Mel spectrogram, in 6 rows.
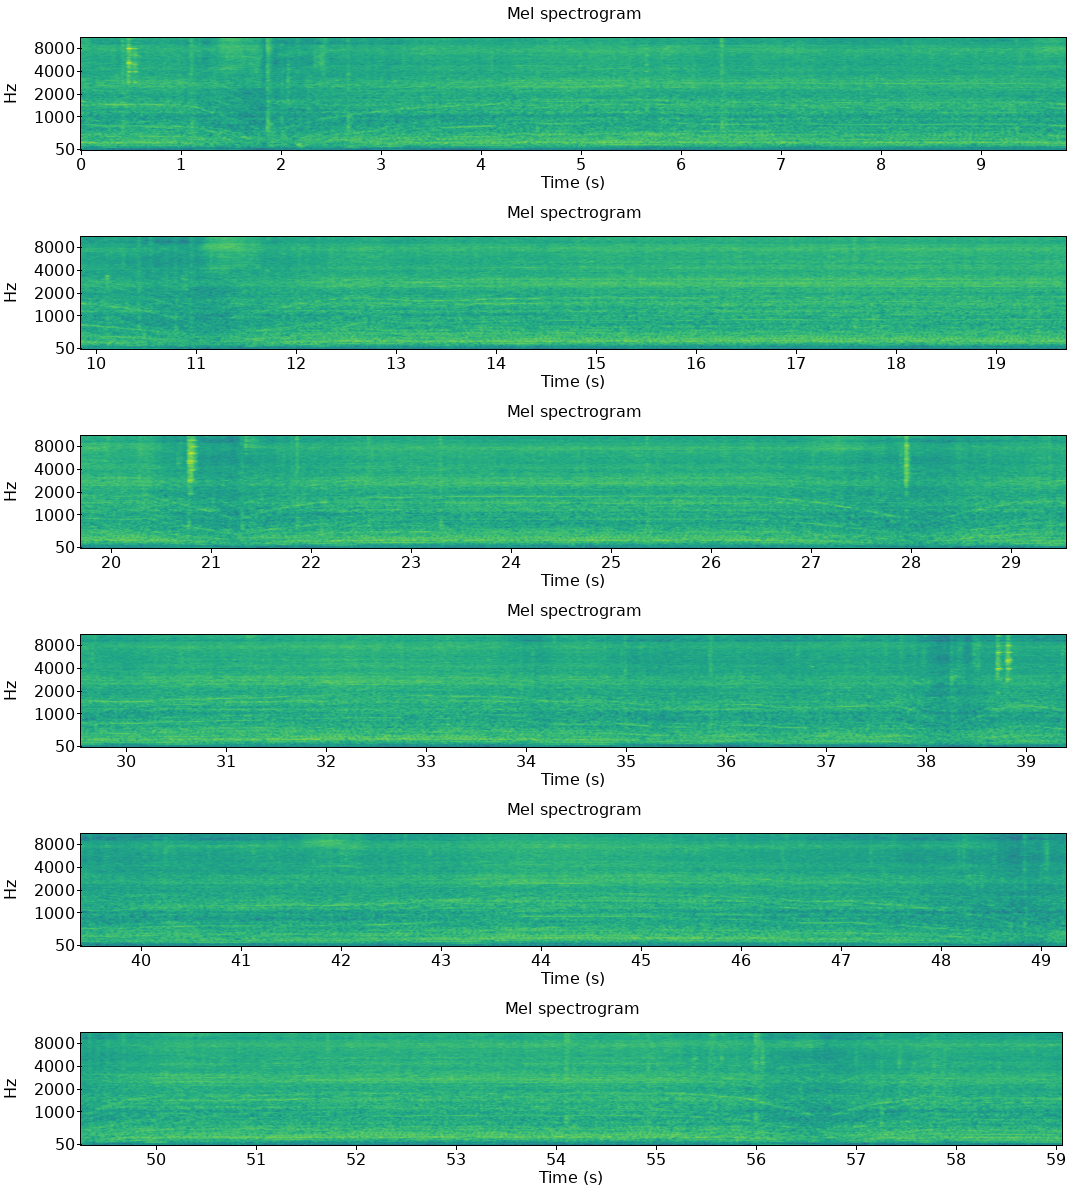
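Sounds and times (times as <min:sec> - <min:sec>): tractor diesel engine running: 0:00.0 - 0:59.0.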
